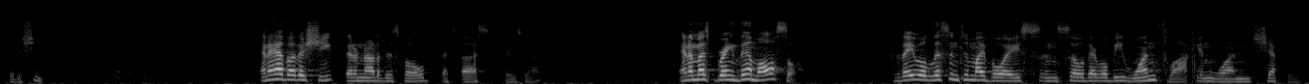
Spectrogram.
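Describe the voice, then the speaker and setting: A male pastor preaching a sermon in a conversational way, often pausing and correcting himself. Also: on the high side, fairly bright tone, highs cut off.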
